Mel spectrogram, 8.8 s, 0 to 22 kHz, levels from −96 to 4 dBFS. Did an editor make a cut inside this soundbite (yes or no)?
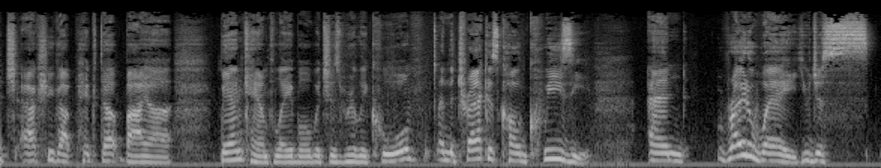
no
